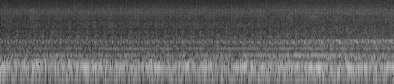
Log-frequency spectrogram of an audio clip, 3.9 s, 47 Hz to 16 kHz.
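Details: 2002 VW Jetta V6, 158k miles, after P0322/P0321 codes and CPS replacement with no further codes: steady idle with a faint fluttering pulse and thin constant slow whine, source not found.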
